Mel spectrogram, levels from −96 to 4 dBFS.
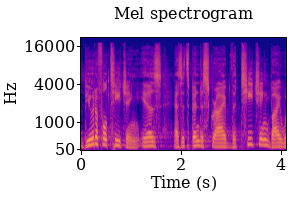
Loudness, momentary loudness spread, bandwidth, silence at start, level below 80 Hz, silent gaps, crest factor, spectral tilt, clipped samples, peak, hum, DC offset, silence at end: -28 LUFS; 7 LU; 18 kHz; 0 s; -68 dBFS; none; 16 dB; -4 dB/octave; under 0.1%; -12 dBFS; none; under 0.1%; 0 s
